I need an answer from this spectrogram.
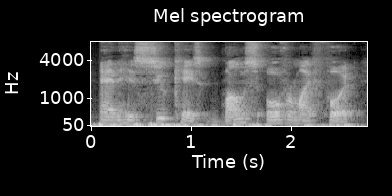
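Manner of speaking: ordinary talk, nothing marked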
